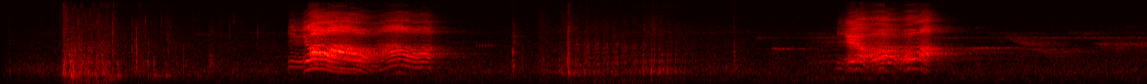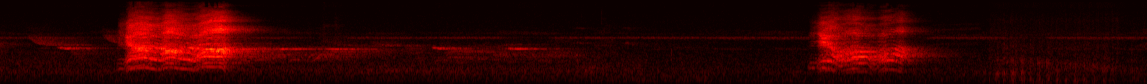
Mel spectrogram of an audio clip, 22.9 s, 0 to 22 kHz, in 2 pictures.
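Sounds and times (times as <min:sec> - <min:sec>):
bird cat-like yowls: 0:19.6 - 0:20.6.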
